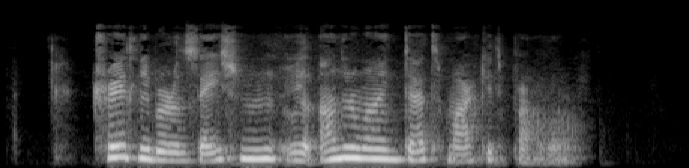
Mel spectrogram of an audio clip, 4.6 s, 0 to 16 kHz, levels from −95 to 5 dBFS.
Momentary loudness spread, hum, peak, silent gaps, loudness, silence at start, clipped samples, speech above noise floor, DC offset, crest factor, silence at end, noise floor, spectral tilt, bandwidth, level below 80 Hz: 19 LU; none; -2 dBFS; none; -18 LUFS; 0.65 s; under 0.1%; 65 dB; under 0.1%; 18 dB; 0.8 s; -83 dBFS; -7 dB/octave; 7.6 kHz; -68 dBFS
